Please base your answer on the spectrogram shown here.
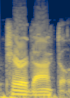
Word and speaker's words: pterodactyl: P is for pterodactyl. You remember that fictitious dinosaur bird with the big wingspan? P-T-E-R-O-D-A-C-T-Y-L. Why does pterodactyl start with a P? They don't say it.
